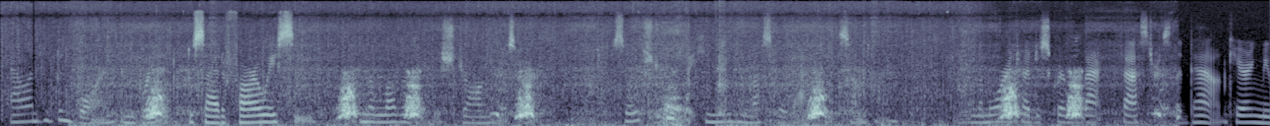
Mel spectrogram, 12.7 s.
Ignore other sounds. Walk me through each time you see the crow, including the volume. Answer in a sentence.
You can't hear the crow here.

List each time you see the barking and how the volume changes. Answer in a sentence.
The barking can be heard from 0.7 to 11.8 s, at a steady volume.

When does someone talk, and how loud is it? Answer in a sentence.
You can hear the talking from 0.1 to 12.6 s, getting quieter.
